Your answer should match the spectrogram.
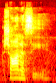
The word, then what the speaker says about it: Shaughnessy: Real name pronounced Sha Shaughnessy. Like Hennessy. Shaughnessy.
